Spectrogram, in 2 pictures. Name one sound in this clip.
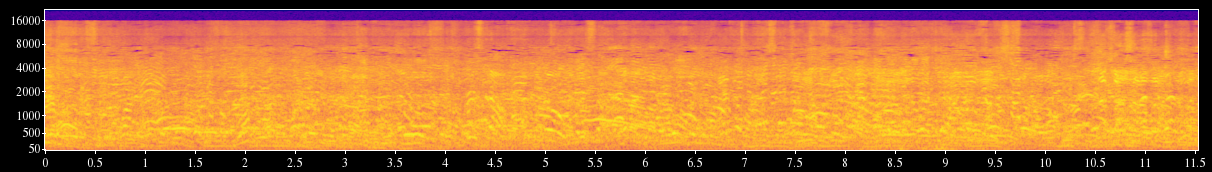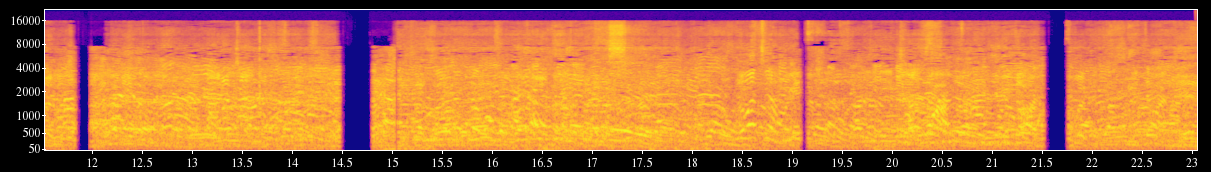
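A crowd of men and women talks loudly all at once, close by.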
